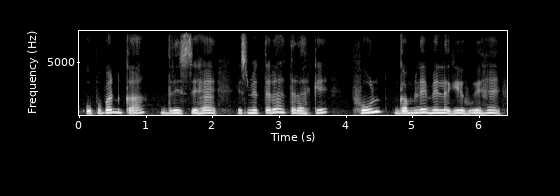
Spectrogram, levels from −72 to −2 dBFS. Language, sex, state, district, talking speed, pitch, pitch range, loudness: Hindi, female, Jharkhand, Ranchi, 130 wpm, 245 Hz, 230-260 Hz, -14 LUFS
